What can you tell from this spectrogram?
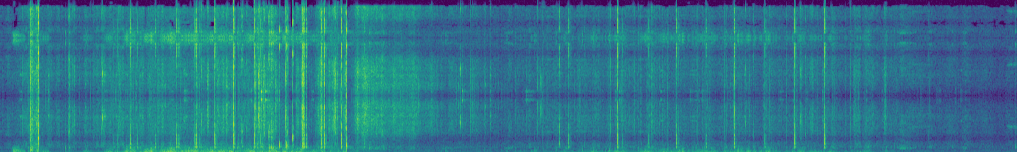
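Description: A dog running with a camera harnessed to its back. Its galloping strides jolt the mount in a rhythm of heavy thumps, with rubbing and sharp clicks. The sound is loudest in the first four seconds, eases off, then picks up again from about six to eleven seconds in.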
